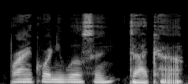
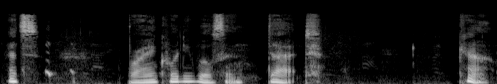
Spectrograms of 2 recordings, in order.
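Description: First: It is said in his normal voice. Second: It is said in a put-on NPR voice.

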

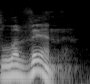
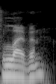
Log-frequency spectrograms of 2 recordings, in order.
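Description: First: The name sounds like 'love in'. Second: The name does not sound like 'love in'. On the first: This is how it is said in Philadelphia. "But in Philadelphia, that's where I'm from, it's Levin" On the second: This is how most of the country says it. "in much of the country, it's Levin"

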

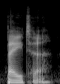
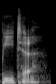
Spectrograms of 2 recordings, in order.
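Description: First: It is said with an American pronunciation. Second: It is said with a British pronunciation. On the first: This is how the speaker now says it. "I pronounce things in a certain way" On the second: This is how the speaker used to say it. "instead of"

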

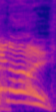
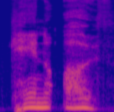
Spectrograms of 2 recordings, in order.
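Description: First: The phrase is said with more force and energy. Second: The phrase is said with ordinary, lower energy.

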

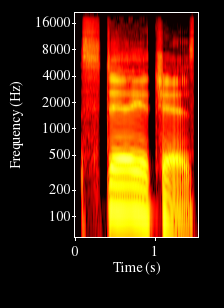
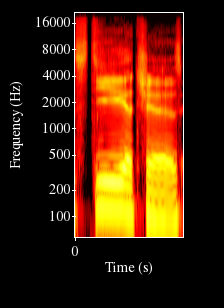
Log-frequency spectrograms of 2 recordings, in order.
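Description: First: The vowel is changed only slightly and subtly. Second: The vowel is changed strongly and obviously. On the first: "It's a little more subtle. It's like stitches" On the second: "It's not stitches"

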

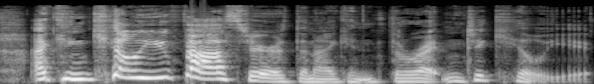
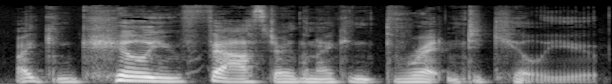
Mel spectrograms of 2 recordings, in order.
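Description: First: It is said in a plain, neutral tone. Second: It is said in a cold, heartless tone.

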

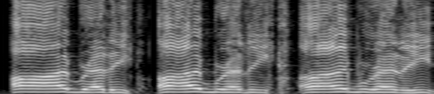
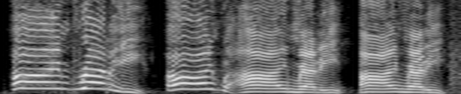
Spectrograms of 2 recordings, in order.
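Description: First: It is SpongeBob's voice stuffed up with a cold. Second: It is SpongeBob's normal, clear voice.

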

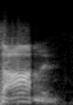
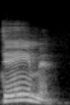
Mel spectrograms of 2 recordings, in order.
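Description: First: The name sounds like 'Diamond', with an 'eye' sound. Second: The name sounds like 'Damon', with no 'eye' sound. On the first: The speaker calls it wrong. "You said Diamond" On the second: The speaker calls it right. "I said Damon"

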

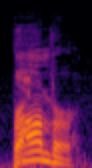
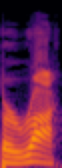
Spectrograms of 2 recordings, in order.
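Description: First: The name is said with one syllable. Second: The name is said with two syllables. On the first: The speaker calls it right. "it's Barack" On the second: The speaker calls it wrong. "You're adding an extra syllable"

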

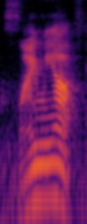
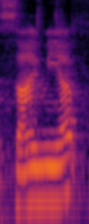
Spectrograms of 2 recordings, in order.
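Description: First: It is said in a put-on nerdy voice. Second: It is said in the speaker's normal voice.

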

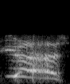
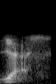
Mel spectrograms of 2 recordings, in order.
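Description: First: It is screamed as loud as possible. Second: It is said weakly and half-heartedly.

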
